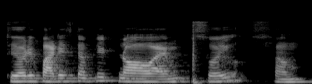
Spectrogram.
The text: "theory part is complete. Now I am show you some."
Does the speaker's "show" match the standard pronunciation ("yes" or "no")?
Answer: no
